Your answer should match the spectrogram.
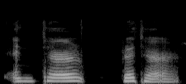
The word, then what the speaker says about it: interpreter: Okay, so we have a pilot طيار an interpreter ما يختلف نطقها في بريطانيا عشان الآر ما ينطقوها so interpreter a nurse chef accountant a journalist a postman an architect a shop assistant.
